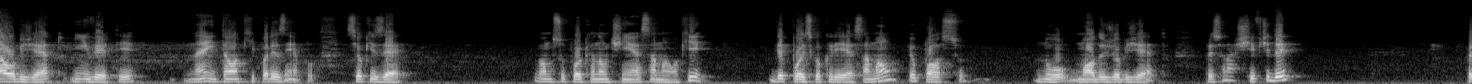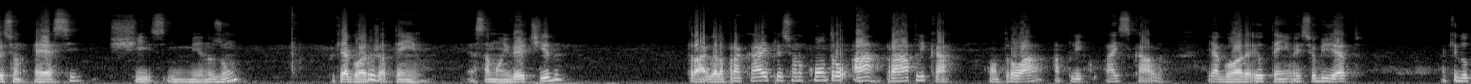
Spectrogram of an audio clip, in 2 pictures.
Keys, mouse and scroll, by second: 3.0 Tab, 3.9 Tab, 4.4-5.1 ctrl+middle drag, 5.5 click, 6.1 x, 6.6 click, 7.5 click, 11.6 shift+d, 12.8 Escape, 15.1 s, 16.1 x, 16.6 -, 16.8 1, 17.7 Return, 19.2 g, 21.1 click, 24.6 ctrl+a, 25.6 click, 26.8 click, 27.3 g, 27.9 click, 28.4 ctrl+middle click.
